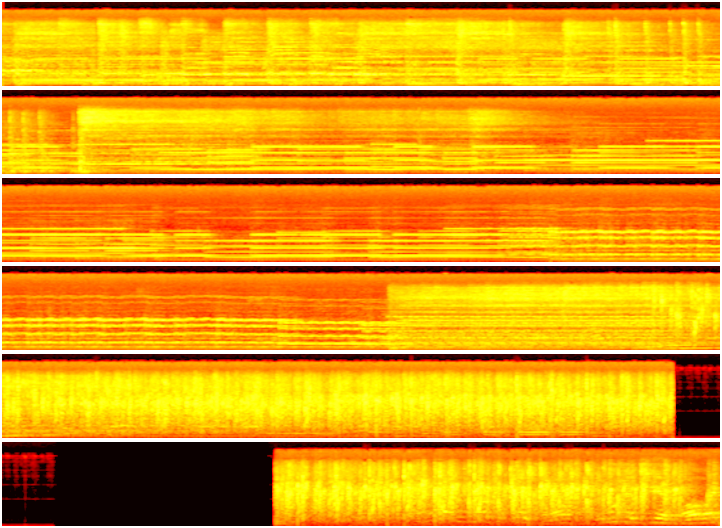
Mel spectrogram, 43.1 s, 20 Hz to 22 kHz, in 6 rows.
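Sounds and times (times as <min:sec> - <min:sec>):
prog rock organ and keyboard chords: 0:00.0 - 0:34.5
low sliding note: 0:25.5 - 0:29.8
audience applause: 0:27.1 - 0:35.5, 0:38.6 - 0:43.0.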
